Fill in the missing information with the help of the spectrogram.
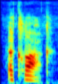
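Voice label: "o clock", American English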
